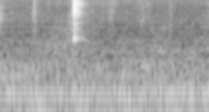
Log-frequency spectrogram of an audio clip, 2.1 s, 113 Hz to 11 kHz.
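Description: Faint small ticks and rubbing from fingers threading the metal barrel onto a Squareplug stubby 1/4-inch plug, with two slightly clearer ticks in the first second.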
